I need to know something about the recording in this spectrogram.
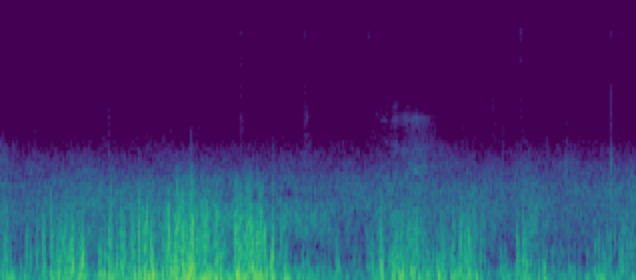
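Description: Hoofbeats of a ridden horse on deep sand: an irregular run of dull thuds, louder in the first half and fainter after about three seconds.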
